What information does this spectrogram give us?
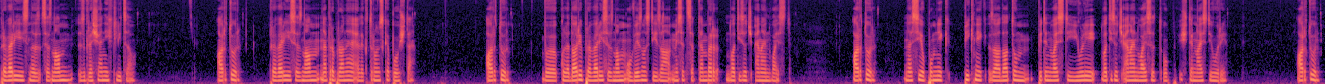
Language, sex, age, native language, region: Slovenian, female, 18-29, Slovenian, Drava region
